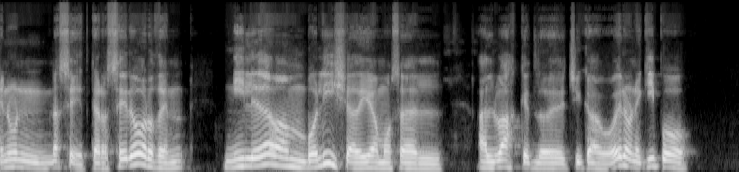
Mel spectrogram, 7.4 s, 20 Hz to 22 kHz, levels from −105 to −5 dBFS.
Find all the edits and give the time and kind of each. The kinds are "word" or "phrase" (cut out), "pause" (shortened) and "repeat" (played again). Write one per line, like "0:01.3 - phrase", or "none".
none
